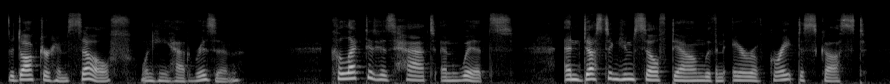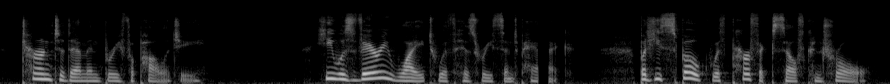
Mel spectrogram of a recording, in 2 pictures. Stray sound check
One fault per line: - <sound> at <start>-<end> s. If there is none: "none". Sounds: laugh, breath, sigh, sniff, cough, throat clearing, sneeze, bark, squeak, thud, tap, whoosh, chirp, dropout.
- dropout at 14.3-14.4 s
